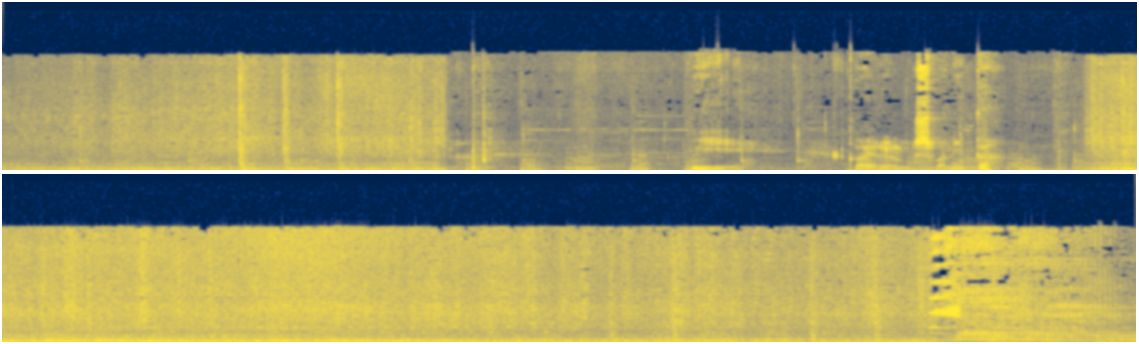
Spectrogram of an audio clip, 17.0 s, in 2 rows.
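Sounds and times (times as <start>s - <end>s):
train wheels rumbling on rails: 0.0s - 4.4s, 8.0s - 17.0s.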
